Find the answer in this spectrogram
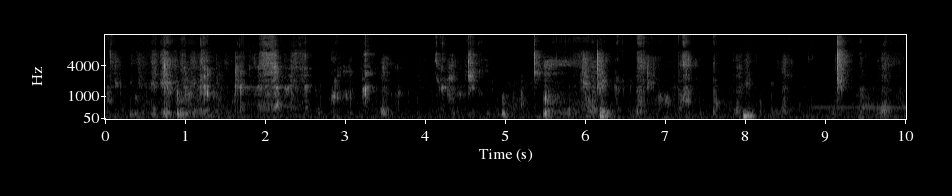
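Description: Close-up crunching and chewing of puffed rice (muri) mixed with chicken curry: a run of small, sharp crunches.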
